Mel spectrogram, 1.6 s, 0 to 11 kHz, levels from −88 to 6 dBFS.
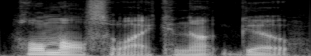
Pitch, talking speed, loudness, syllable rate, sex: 95 Hz, 190 wpm, -19 LUFS, 4.6 syllables/s, male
